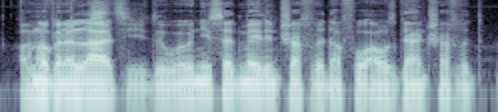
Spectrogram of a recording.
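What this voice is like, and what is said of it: London accent. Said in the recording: “the London accent”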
